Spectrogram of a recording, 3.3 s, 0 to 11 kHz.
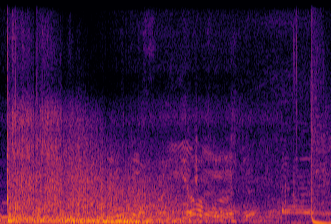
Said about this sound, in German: Ein einstündiger Parcours mit 19 Hindernissen liegt vor ihnen. Welche genau, das wissen die Kandidaten nicht. Startschuss.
